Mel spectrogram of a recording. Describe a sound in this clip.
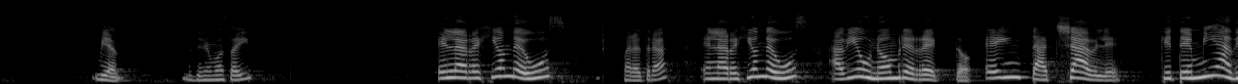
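A young woman sings through a microphone and loudspeakers.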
